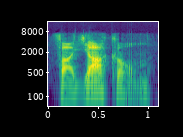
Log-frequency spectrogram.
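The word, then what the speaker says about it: וַיָּקָם: Notice that the stress is on the yod, vayakom, and he arose.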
